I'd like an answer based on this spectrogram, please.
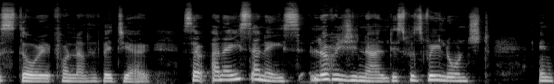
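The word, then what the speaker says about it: Anaïs Anaïs: This is Anais Anais. Contrary to popular belief, it's not pronounced Anais Anais.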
